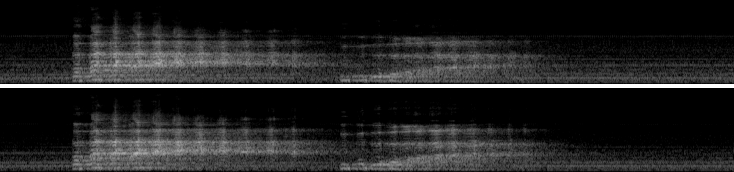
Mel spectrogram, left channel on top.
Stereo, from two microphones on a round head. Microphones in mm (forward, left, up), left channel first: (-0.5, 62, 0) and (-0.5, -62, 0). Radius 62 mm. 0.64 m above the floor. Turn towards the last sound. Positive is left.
turn(degrees=-65)  # may be behind; listen again after turning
